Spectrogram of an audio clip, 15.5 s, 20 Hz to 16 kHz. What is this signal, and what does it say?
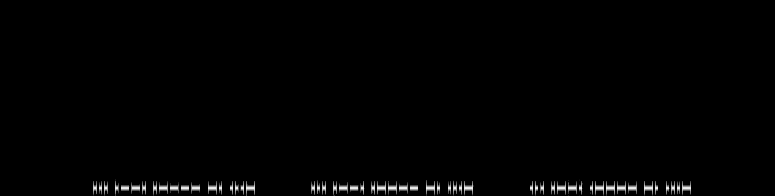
Morse code, heard as a keyed tone, about 22 wpm, 700 Hz. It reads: SP1NV SP1NV SP1NV
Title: DXCC-100 Call Signs - 5 Characters - Repeated 3x - 22wpm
